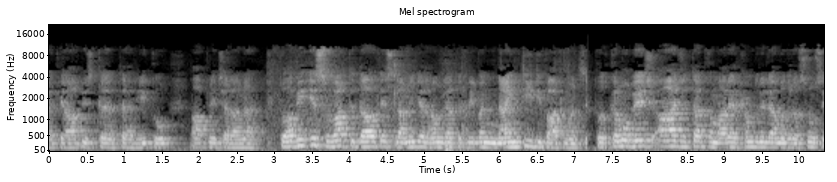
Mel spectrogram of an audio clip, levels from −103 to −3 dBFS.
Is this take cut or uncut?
cut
